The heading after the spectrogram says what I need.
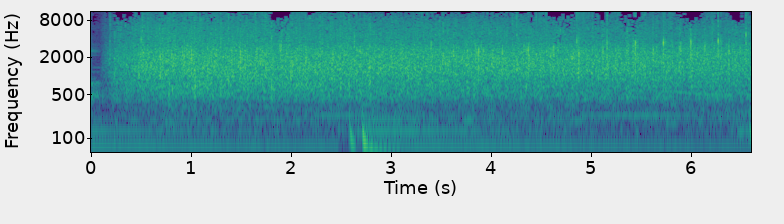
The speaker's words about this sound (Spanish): Denme un aplauso.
